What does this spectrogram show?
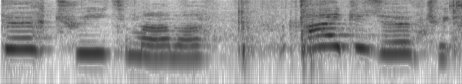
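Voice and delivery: high, cutesy, begging dog voice. Comparing a clip to Ambi, the speaker demonstrates Ambi's Twinkie dog voice. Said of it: "I'm so sorry about my dog voice".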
